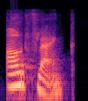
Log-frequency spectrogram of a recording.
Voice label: "outflank", Indian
